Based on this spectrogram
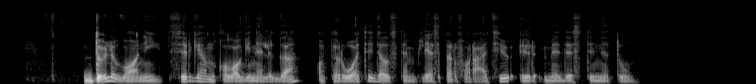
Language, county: Lithuanian, Vilnius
